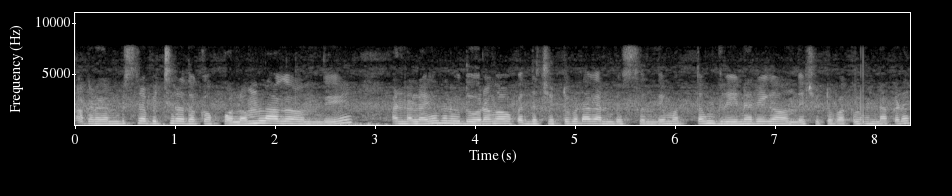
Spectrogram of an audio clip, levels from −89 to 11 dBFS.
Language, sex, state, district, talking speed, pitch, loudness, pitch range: Telugu, male, Andhra Pradesh, Anantapur, 165 wpm, 190 Hz, -14 LUFS, 180-205 Hz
